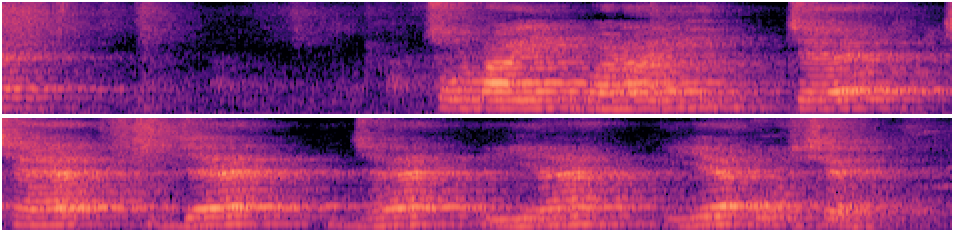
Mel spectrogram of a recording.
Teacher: ताल या तालू से बोले जाएंगे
